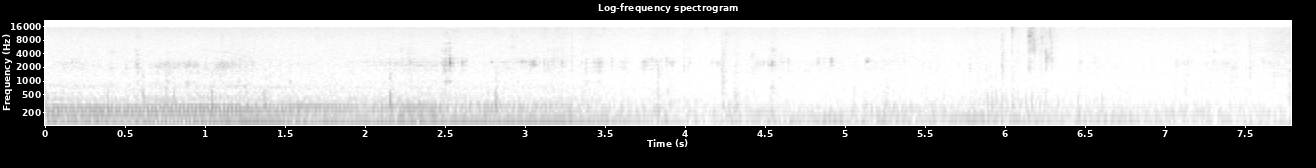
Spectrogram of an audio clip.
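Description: A person chewing a mouthful of fried chicken sandwich on donut buns with the mouth closed, making small soft clicks of chewing. A low steady hum under it fades out about halfway through.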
